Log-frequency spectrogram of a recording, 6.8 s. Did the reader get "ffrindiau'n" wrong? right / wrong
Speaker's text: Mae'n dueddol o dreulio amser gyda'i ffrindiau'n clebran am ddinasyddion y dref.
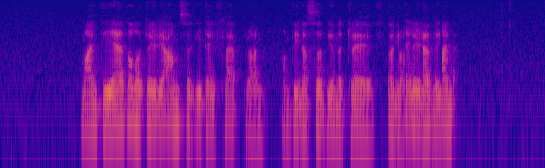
wrong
